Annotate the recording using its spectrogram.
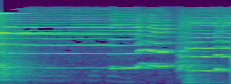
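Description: Pi nai, the Thai quadruple-reed oboe, playing a solo melody with a bright, reedy tone that slides and steps between notes. Taphon drum strokes come at the start and again near the end.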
